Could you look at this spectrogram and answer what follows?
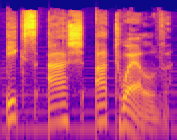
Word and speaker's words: X Æ A-12: Musk et Grimes sa compagne de l'époque ont expliqué, on le prononce XHA12, un mélange de technologie, de poésie futuriste et d'aviation militaire.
